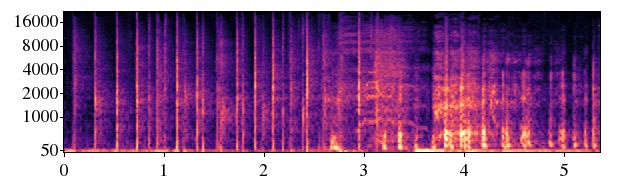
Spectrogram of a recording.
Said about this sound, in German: Dazu ein bisschen Applaus, den ich jetzt gerne einspielen würde, aber ich habe technisch gerade nicht die Möglichkeit, mein Soundboard zu bedienen.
